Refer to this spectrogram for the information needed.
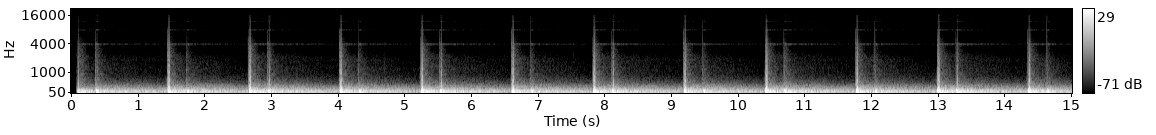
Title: Звук сердцебиения, Sounding heartbeats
